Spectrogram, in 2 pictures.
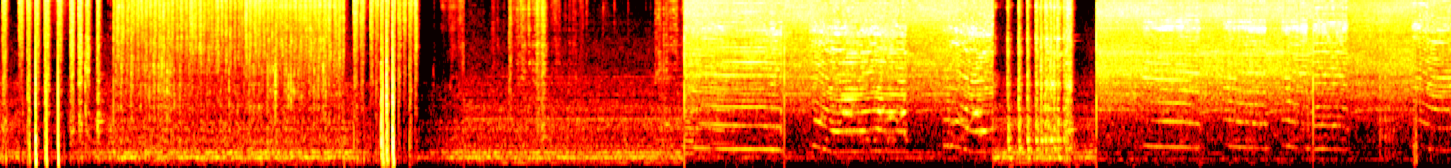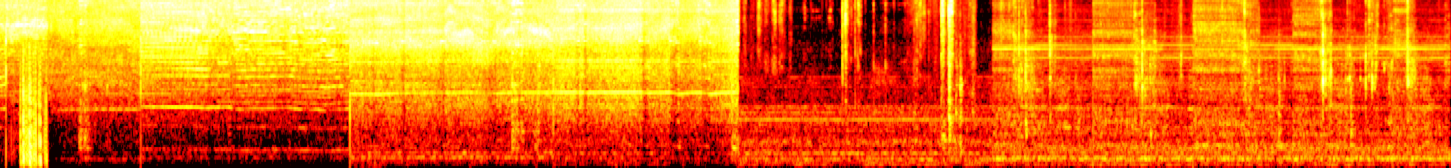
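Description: An angle grinder with a cutting disc slices through thin steel sheet. Its high whine shifts in pitch as the disc bites, and it is the loudest sound, running for about fifteen seconds from a quarter of the way in. Before it comes quieter rubbing on a wooden box, and after it a drill press runs more quietly.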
